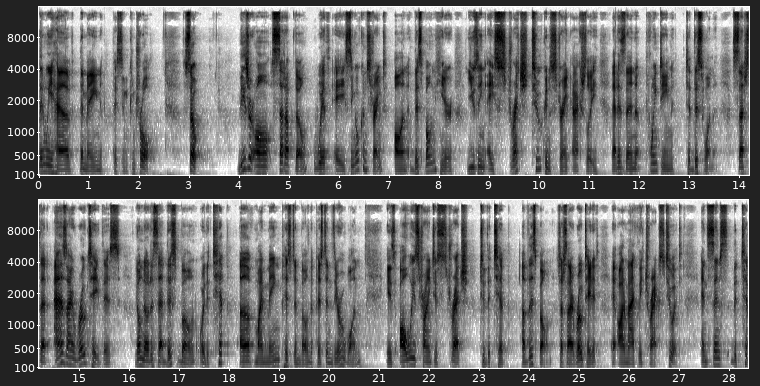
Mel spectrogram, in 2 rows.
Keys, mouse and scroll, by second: 0.2 g, 1.3 scroll down 5, 1.8 scroll up 3, 2.4 Tab, 2.7 shift+middle click, 3.3 shift+middle click, 3.9 scroll up 3, 4.1 scroll down 1, 4.6 shift+middle click, 7.3 right click, 9.9 click, 12.5 right click, 14.4 r, 19.7 right click, 20.9 right click, 21.5 right click, 24.2 r.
